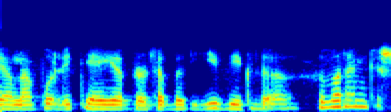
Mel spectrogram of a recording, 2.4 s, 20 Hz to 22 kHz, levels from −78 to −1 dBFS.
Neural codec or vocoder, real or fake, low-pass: codec, 24 kHz, 0.9 kbps, WavTokenizer, medium speech release version 1; fake; 7.2 kHz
